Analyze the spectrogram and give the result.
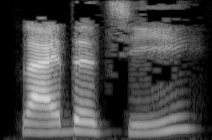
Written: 来得及

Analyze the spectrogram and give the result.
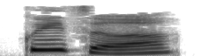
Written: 规则

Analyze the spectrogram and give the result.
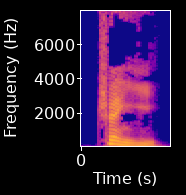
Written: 衬衣

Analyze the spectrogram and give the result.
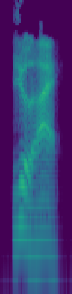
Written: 热爱

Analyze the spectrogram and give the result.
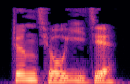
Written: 征求

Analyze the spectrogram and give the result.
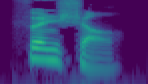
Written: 分手

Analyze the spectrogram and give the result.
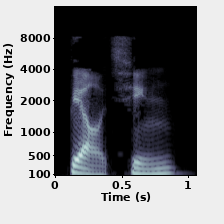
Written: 表情

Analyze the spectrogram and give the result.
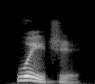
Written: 位置

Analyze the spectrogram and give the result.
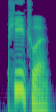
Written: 批准

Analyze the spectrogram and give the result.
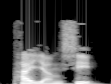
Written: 系

